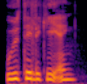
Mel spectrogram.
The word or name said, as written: uddelegering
